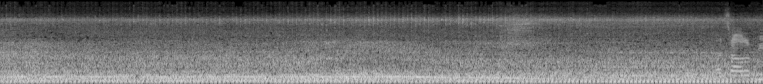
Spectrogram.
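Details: Troy-Bilt Pony lawn tractor, PTO/mower deck engaged, after hole drilled out to cure surging: strong, steady drone with blades whirring, even speed without surging; normal running with PTO engaged.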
